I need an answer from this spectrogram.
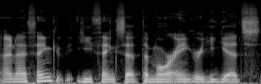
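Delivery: plain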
